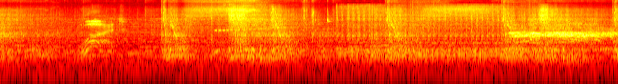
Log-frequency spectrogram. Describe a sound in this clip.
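Explosions burst and boom in a game.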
